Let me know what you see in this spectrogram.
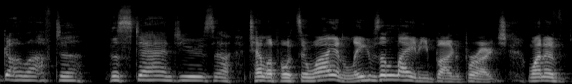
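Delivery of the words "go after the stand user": soft, fading plea; weak dying plea. Acted. Wounded Giorno pleads softly with Narantia. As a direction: call out weakly as he vanishes. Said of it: "Giorno reaches out and is like".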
